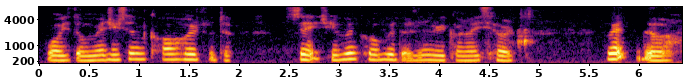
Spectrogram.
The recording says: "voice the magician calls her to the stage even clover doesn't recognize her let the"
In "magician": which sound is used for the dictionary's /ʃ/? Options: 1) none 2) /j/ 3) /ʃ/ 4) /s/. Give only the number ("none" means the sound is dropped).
4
